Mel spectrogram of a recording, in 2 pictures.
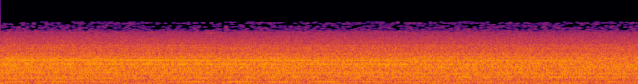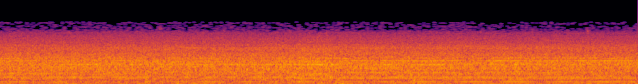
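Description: An electric train hums steadily while standing still.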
